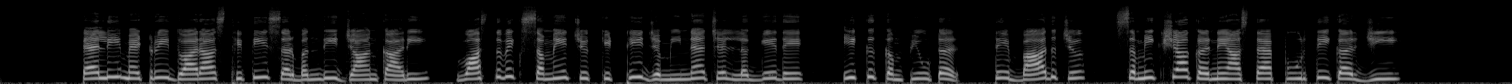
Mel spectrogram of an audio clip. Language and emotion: Dogri, neutral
